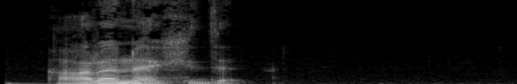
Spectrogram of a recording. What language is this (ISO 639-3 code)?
kab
